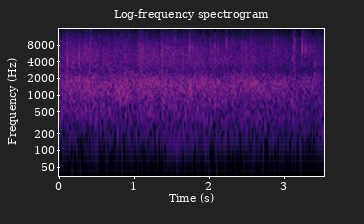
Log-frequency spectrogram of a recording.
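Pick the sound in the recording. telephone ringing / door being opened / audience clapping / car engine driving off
audience clapping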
